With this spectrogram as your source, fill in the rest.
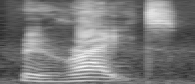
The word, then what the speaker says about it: rewrite: to do it again, you put the stress on re, actually. Sometimes, it depends. Write, of course, this book says writer, rewrite.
